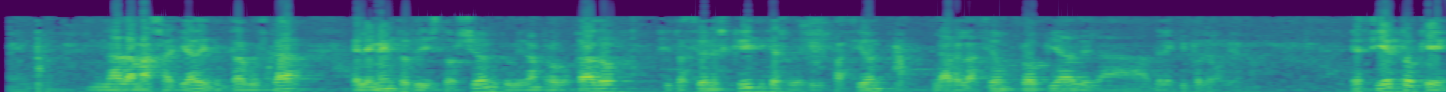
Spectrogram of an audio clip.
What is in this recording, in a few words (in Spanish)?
noticias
